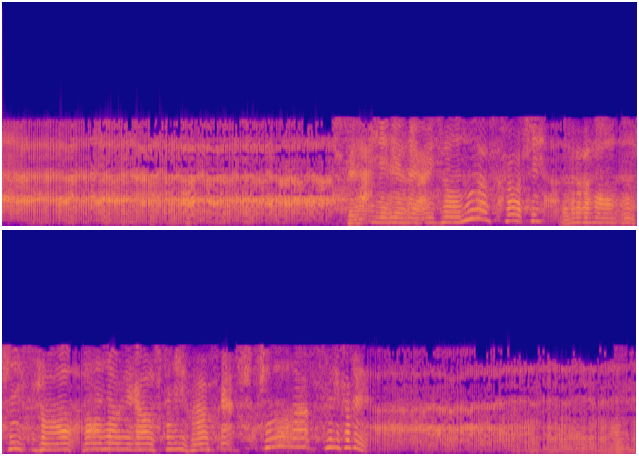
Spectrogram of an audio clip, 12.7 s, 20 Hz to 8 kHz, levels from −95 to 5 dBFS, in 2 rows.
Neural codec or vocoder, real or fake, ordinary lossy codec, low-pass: autoencoder, 22.05 kHz, a latent of 192 numbers a frame, VITS, trained on one speaker; fake; AAC, 16 kbps; 7.2 kHz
